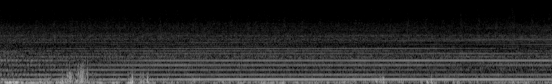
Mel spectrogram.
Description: 2014 Jeep Wrangler Rubicon Unlimited with 4000 miles making brake noise on incline.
